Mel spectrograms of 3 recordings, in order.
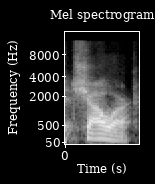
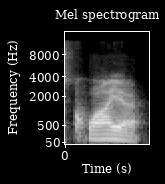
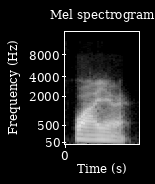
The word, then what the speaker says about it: choir: We don't say chower or choir. It's choir. Like a q sound, choir.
